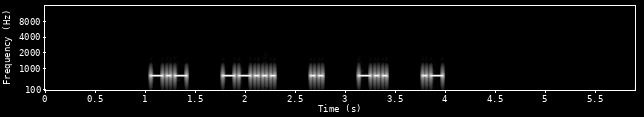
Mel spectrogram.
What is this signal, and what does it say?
Morse code, heard as a keyed tone, about 30 wpm, spaced as for 17 wpm, 700 Hz. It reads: K7IDA
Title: USA Call Signs - 3x Character Spacing - 30wpm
